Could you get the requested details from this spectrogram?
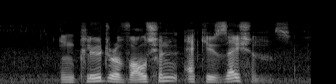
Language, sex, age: English, male, 24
